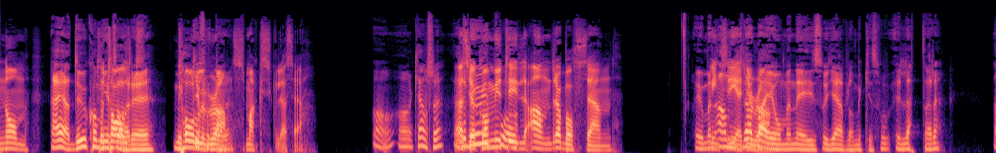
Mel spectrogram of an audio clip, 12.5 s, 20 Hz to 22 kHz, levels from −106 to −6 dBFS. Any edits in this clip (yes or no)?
no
